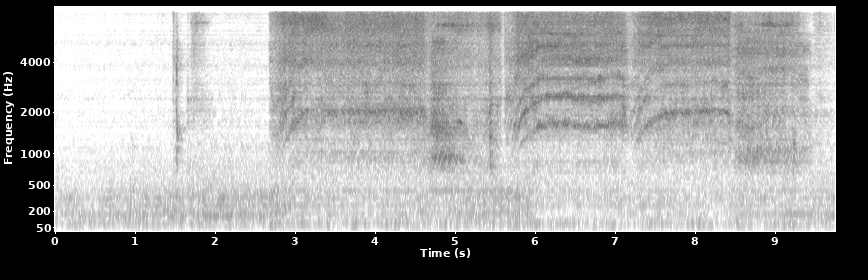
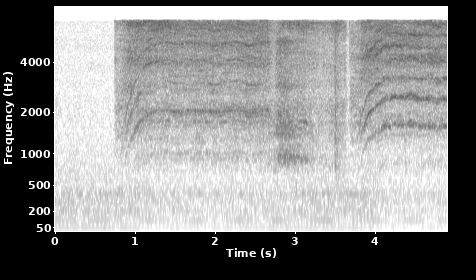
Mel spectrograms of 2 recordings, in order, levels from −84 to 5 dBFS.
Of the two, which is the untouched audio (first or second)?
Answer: second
